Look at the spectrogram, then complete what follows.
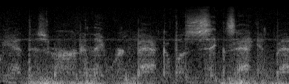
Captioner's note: none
